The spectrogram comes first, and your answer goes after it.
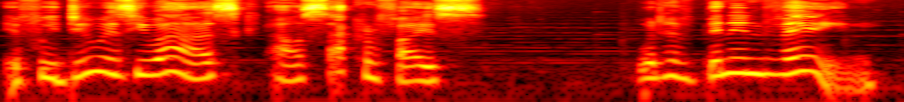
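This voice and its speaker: A man's voice: extremely high pitch, unhurried, gravelly, darkish tone, soft background music, pitched above the performer's own voice, exaggerated voice. A man voicing a fretful elder of a small fey folk, in agitated, old-fashioned formal speech. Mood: solemn.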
